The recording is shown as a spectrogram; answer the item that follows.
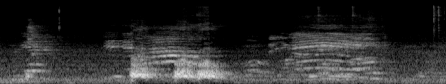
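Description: A dog barking: three loud, short barks in quick succession between one and two seconds in, then a higher, drawn-out pitched call.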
